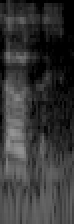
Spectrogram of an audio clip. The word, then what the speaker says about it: Zozus: It's Zozus.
